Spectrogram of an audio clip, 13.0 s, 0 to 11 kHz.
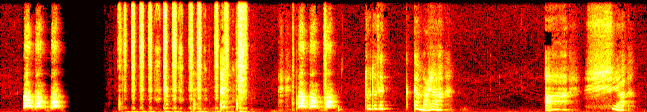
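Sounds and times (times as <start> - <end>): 
male dog barking: 0.4 - 1.4, 5.9 - 6.9
speech: 7.4 - 9.0, 12.3 - 12.7.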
